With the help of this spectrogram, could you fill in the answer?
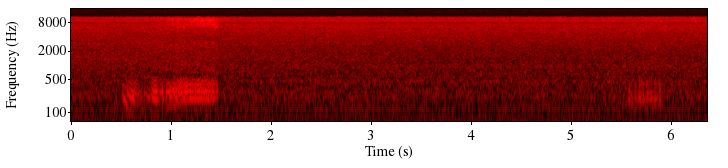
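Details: Sleeping American Shorthair cat, 13 years old, snoring: a buzzy, low snore lasting about a second, then a shorter, fainter one some five seconds later, with faint steady background hiss.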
